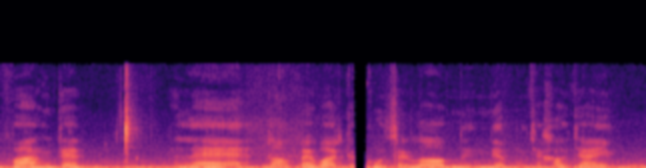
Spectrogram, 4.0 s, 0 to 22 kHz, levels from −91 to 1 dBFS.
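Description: At 2.20 s the speech drops out in a digital broadcast dropout: the receiver lost good frames and muted, with a quick fade of about 8 ms, leaving a hole of about 72 ms, which fits roughly three lost frames, before sound returns at 2.29 s.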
